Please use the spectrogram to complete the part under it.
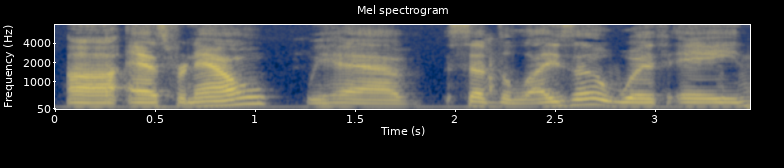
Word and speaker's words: Sevdaliza: This one is pronounced Sevdaliza, coming in with track number 23.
